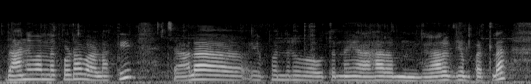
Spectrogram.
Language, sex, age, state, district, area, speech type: Telugu, female, 30-45, Telangana, Peddapalli, rural, spontaneous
